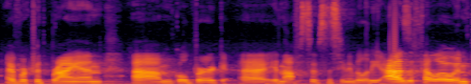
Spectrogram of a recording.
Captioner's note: none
